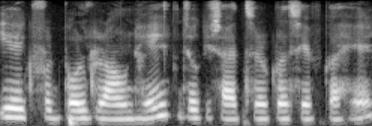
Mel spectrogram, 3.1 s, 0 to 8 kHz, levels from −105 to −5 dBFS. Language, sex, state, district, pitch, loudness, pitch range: Hindi, female, Arunachal Pradesh, Longding, 185 Hz, -16 LUFS, 175-205 Hz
